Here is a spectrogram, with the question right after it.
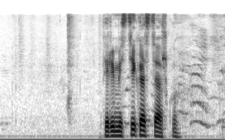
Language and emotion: Russian, neutral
